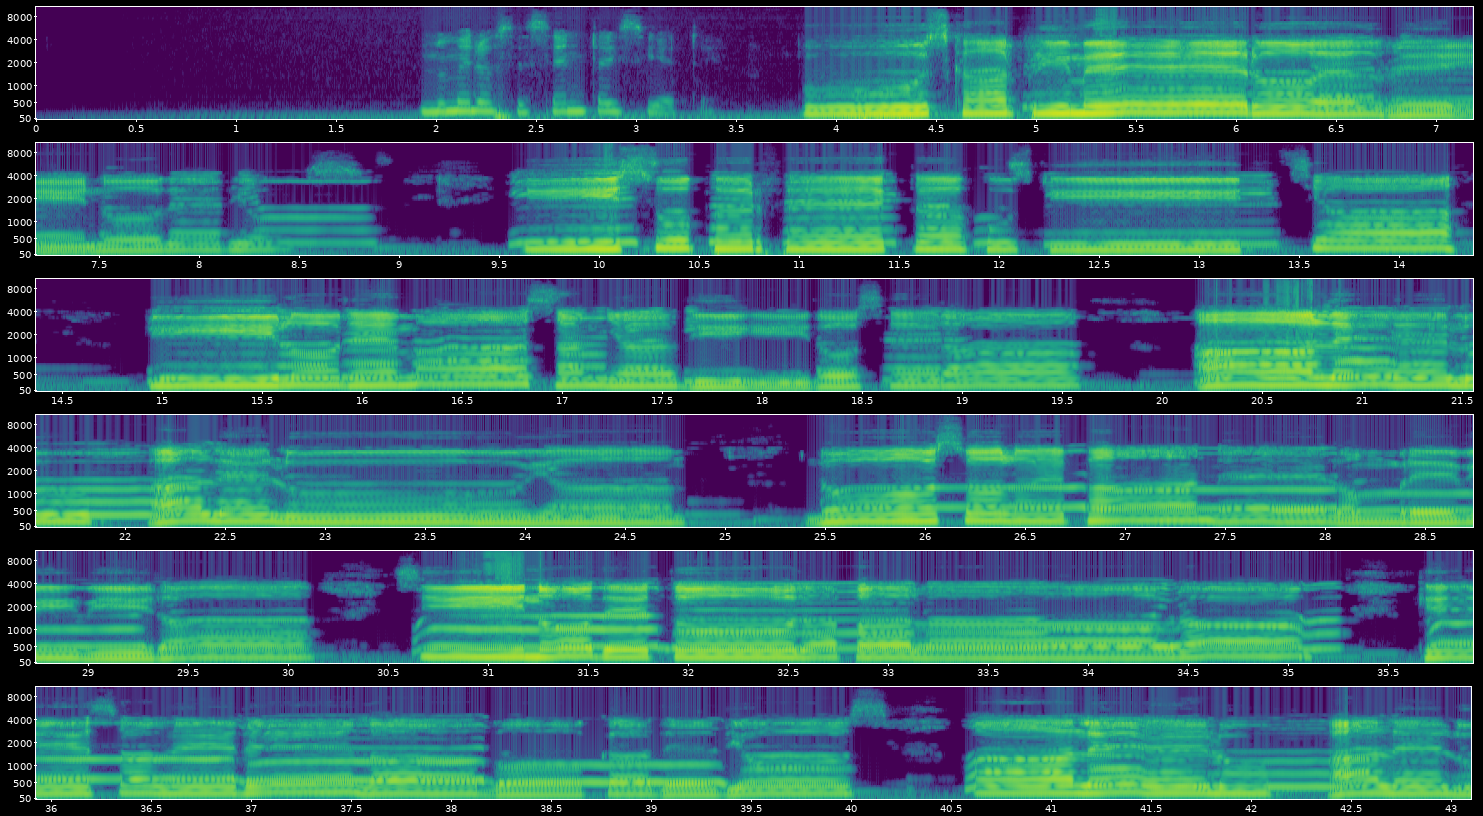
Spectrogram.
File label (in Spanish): Coro, himnario niños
